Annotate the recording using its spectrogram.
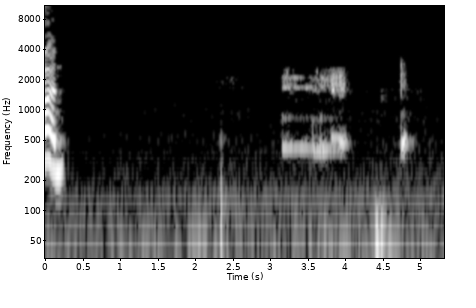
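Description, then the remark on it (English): The phone key 1 is pressed in answer to an automated car warranty call: a steady two-tone keypad beep lasts about a second over a low electrical hum, followed by a couple of clicks and a short chirp as the call connects to a warranty specialist. “Again, press 1. Let's press one.”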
